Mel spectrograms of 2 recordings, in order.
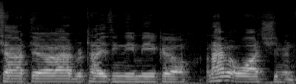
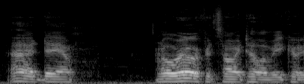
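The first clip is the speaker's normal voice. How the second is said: ordinary delivery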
